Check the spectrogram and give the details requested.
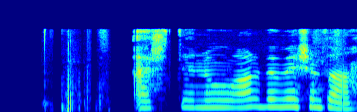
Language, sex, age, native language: Icelandic, male, 12, Icelandic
